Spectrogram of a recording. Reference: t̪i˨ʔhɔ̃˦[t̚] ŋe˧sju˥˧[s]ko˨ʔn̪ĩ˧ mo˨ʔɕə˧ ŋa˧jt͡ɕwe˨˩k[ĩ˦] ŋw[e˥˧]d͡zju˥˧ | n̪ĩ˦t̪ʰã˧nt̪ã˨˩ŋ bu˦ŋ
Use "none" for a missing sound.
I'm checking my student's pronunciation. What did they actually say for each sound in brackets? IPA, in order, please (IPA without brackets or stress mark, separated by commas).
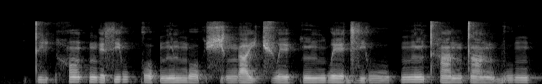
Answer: k̚, none, ĩ˦, e˥˧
